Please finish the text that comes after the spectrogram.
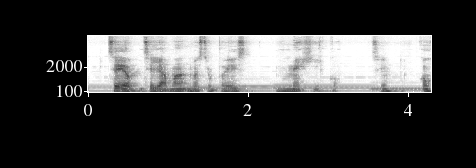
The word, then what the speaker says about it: México: por eso es que México se sigue escribiendo con x pero se pronuncia con j Sí para que me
